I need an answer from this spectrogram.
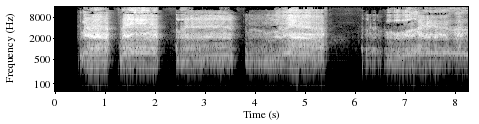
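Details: Pig giving loud, harsh, shrill squeals in about five bursts of one to one and a half seconds each, separated by brief silences, with a longer squealing run at the end.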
